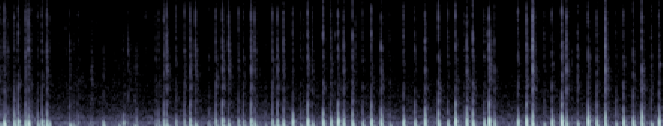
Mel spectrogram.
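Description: A closed, hollow cardboard gift box with a wood-grain print is held in the hand and tapped and scratched with fingertips and nails. It gives a fast, steady run of short, dull, hollow knocks that are mostly low in pitch. Each knock stops almost at once with no ring.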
